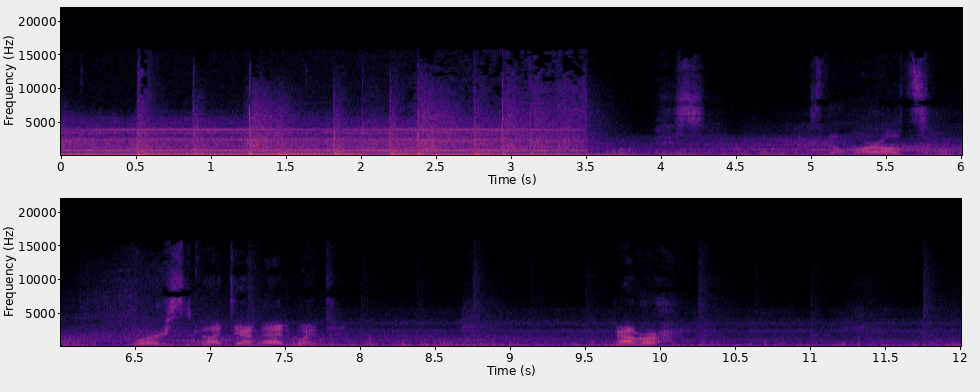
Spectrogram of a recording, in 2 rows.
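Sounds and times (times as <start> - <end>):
heavy rock music: 0.0 - 8.6
wind rushing over microphone: 3.5 - 12.0.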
